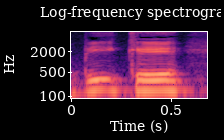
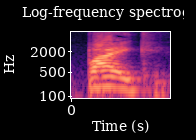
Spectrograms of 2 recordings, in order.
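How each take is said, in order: First: Pique said as PEE-keh; Spanish-style reading. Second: Pike said with an "eye" vowel; English-style reading. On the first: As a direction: say Pique with an "ee" vowel. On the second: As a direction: say Pike to rhyme with like. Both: Shown as a demonstration. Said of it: "no sé si está bien mencionado el apellido".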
